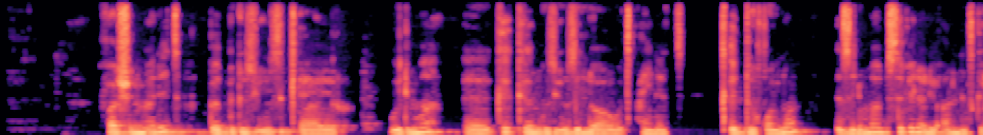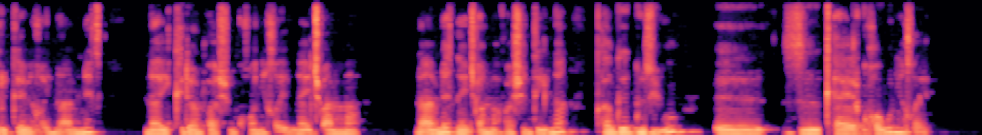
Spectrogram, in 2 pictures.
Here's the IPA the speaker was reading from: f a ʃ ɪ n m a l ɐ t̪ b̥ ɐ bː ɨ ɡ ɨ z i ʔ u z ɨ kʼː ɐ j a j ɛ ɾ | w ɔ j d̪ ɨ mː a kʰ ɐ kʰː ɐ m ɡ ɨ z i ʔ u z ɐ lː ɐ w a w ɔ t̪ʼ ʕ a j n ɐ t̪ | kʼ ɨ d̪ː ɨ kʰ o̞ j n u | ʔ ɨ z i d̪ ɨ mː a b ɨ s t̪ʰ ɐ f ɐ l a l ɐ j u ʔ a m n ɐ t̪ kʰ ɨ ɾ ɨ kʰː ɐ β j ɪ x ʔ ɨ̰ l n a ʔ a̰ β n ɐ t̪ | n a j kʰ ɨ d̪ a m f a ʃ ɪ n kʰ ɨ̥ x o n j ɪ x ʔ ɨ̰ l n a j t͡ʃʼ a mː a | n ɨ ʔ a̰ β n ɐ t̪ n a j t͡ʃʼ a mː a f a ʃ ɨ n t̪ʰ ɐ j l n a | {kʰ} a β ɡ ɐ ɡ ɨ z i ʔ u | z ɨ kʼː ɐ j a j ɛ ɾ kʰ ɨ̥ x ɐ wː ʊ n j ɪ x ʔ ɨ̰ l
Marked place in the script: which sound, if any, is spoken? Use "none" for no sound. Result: kʰ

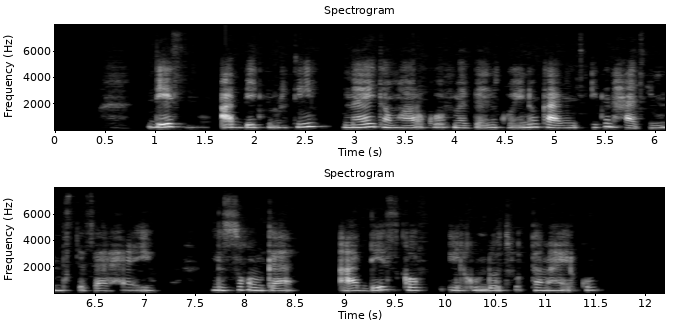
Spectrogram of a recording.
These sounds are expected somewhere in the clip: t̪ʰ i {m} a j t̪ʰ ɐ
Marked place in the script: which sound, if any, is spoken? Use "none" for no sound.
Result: n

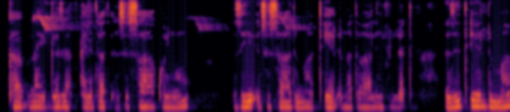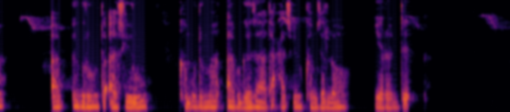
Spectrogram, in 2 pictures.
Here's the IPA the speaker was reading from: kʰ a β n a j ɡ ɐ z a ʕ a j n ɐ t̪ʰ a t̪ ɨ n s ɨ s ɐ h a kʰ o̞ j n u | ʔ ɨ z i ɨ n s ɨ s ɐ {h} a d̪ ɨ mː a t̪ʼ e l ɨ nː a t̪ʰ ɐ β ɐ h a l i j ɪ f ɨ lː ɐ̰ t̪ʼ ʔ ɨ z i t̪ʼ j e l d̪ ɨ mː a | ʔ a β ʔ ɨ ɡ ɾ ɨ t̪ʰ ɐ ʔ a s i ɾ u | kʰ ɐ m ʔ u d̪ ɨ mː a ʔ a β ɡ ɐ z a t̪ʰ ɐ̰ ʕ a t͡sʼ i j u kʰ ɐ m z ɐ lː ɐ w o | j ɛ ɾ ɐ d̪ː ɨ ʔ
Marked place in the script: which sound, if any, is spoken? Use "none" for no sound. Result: h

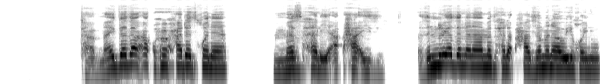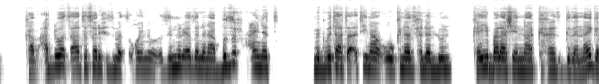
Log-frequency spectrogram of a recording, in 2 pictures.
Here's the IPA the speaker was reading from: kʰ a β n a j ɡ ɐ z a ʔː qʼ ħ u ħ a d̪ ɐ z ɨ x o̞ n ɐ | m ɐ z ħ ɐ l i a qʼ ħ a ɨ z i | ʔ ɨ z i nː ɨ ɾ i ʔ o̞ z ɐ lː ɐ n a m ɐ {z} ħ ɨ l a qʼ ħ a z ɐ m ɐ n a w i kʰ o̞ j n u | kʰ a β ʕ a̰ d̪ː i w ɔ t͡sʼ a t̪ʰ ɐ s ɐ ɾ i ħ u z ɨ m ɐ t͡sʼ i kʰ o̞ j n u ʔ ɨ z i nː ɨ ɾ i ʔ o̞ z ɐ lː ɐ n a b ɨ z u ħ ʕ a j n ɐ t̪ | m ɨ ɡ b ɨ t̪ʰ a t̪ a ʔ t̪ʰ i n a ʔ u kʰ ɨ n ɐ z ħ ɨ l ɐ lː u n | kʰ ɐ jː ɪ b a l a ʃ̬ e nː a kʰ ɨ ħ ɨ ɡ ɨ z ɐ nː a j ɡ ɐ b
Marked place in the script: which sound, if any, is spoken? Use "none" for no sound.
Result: z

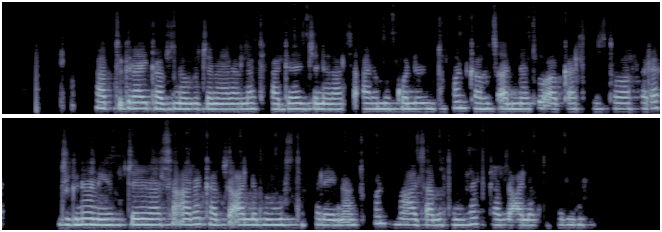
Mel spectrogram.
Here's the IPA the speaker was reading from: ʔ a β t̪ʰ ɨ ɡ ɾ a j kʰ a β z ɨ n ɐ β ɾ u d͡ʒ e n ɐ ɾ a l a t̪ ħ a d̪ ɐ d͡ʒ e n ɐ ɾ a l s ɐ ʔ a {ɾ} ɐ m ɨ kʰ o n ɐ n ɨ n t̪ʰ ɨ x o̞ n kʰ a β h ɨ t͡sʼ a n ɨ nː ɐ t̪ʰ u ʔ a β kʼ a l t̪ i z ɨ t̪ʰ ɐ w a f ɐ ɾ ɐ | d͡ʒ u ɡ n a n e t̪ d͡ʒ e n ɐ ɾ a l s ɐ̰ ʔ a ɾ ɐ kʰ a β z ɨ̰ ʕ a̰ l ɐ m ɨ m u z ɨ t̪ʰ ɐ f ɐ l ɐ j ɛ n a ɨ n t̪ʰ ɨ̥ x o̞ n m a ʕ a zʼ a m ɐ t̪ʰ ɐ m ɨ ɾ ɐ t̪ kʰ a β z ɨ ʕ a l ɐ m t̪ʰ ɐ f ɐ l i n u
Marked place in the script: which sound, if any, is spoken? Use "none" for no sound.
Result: ɾ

